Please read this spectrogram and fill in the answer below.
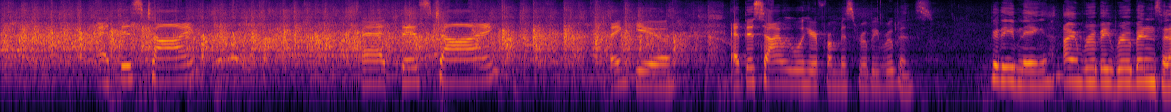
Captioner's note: cheers and applause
